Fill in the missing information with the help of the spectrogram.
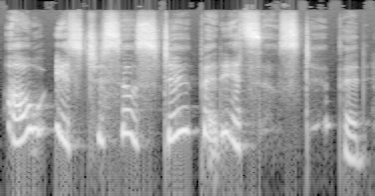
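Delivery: high, tearful retold wail; imitated sobbing. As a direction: mimic a woman too upset to explain. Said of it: "And she just sobbed, and she said".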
